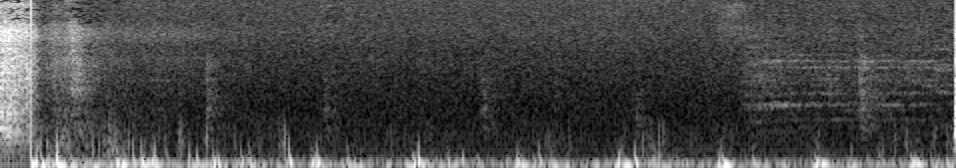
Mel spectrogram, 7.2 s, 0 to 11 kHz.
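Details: Footballer's heart at rest during a pre-participation physical exam, pulse 79 and oxygen 98%: steady low thumps at about 80 beats a minute through a stethoscope with some rubbing noise; normal resting heart sounds.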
